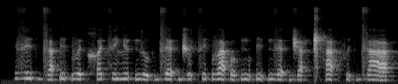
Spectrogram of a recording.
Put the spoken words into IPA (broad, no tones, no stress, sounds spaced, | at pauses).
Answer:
z i ʔ d͡z a ʔ i ʔ v e ʔ χ e t͡s i lʲ o ʔ n z u ʔ d͡z ɛ ʔ d͡ʒ u t͡s i ʔ v a ʔ o ʔ ŋ u ʔ i ʔ n z ɛ ʔ d͡ʒ a ʔ ǁʰ a ʔ f i ʔ d͡z a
